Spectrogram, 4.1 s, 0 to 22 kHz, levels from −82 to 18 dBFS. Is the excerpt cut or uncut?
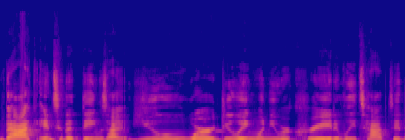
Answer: cut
